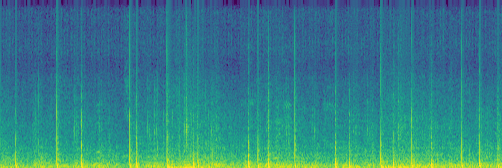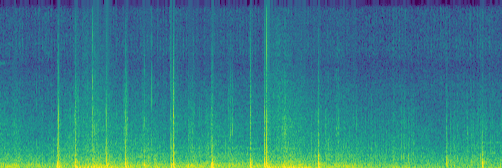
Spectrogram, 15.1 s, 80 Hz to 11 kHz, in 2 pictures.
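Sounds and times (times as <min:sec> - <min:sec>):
fireworks bursting: 0:00.0 - 0:15.0.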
